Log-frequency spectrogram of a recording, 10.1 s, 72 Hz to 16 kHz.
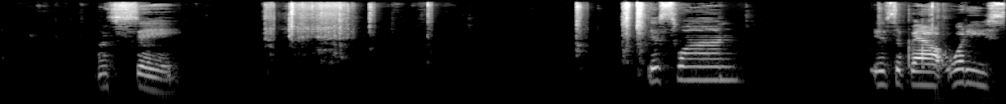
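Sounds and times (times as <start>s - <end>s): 
speech: 1.0s - 1.9s, 6.5s - 7.6s, 8.8s - 10.0s
measuring tape being pulled out: 2.6s - 3.8s.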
